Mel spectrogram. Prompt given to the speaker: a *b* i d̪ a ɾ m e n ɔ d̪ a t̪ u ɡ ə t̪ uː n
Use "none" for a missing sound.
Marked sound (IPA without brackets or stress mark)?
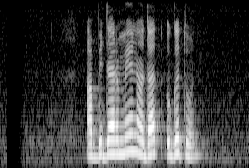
b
